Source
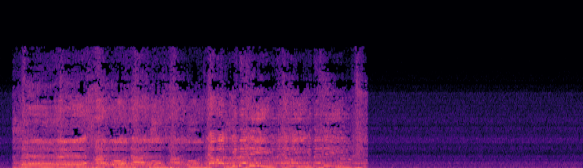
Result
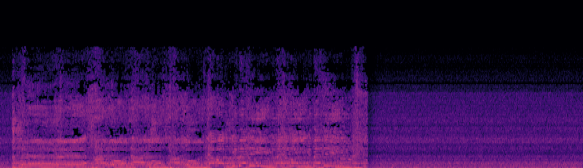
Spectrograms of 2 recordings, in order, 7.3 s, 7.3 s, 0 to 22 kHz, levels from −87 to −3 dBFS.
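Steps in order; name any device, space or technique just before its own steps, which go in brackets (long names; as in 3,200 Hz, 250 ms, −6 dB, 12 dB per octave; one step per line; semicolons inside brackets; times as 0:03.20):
serial compression, peaks first (downward compressor, threshold −37 dBFS, peak gain reduction 13 dB; downward compressor 2 to 1, threshold −46 dBFS, peak gain reduction 6.5 dB)
level +6.5 dB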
